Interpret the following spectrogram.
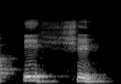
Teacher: peixe é uma palavra que ocorre o quê? Não um acréscimo, mas a supressão, a retirada do i.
